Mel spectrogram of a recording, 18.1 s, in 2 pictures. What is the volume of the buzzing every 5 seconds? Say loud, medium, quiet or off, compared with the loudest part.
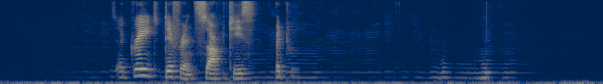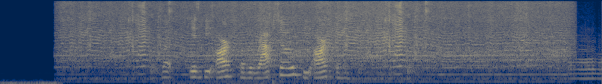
quiet, quiet, loud, loud.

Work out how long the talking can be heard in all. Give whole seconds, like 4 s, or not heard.
6 s.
